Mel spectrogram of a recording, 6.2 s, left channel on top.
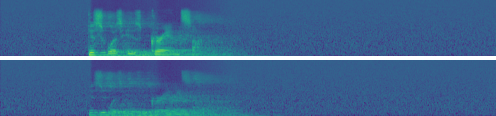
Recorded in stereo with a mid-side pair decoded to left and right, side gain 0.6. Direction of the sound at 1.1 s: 65° left.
